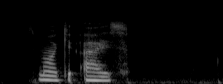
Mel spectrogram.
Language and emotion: Russian, neutral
